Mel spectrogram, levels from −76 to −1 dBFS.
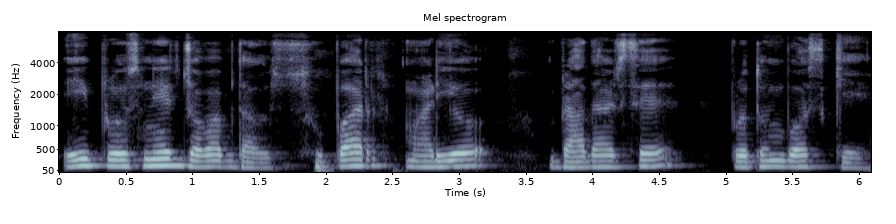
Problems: none marked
